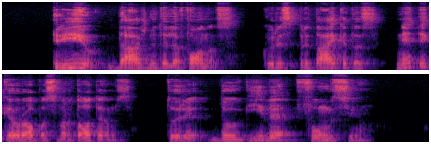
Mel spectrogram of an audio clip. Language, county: Lithuanian, Kaunas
